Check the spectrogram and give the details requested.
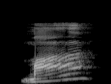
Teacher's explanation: the tone Rises sharply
